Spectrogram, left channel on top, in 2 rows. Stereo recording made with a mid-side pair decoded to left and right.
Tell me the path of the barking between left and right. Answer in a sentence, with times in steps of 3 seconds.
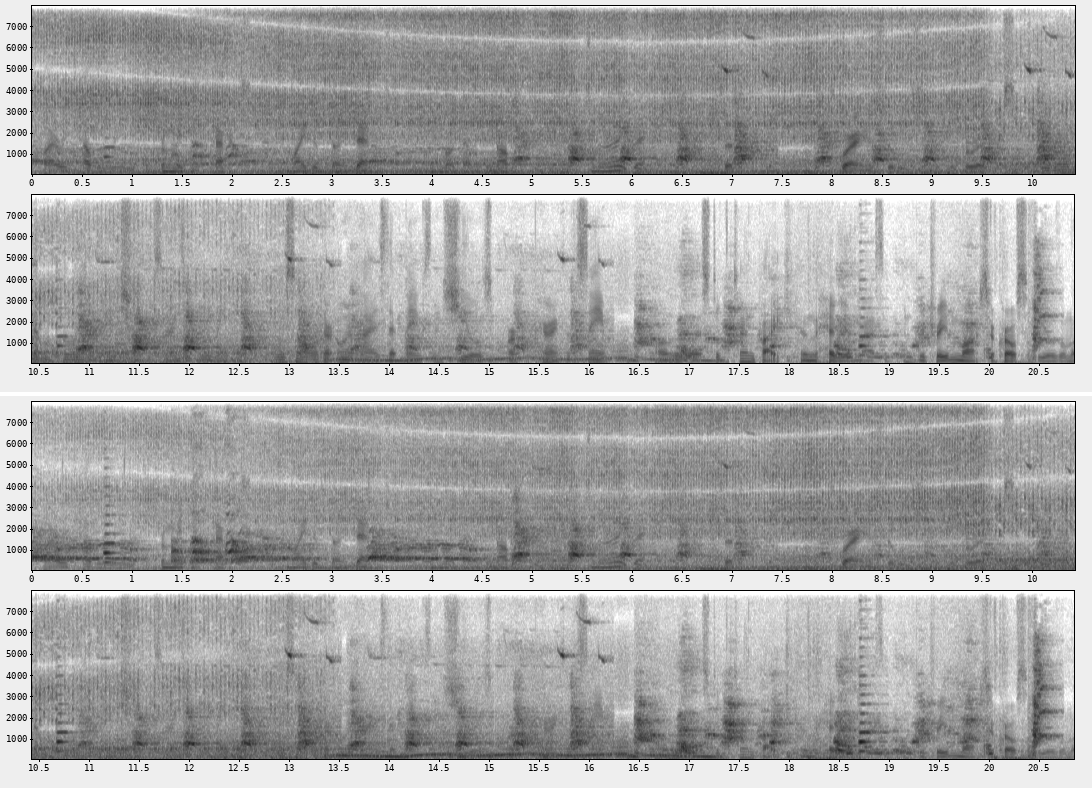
You can hear the barking on the right from 0 s, on the left from 6 s and on the right from 12 s.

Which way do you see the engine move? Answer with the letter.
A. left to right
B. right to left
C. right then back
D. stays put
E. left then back
A.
